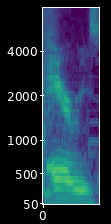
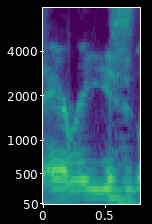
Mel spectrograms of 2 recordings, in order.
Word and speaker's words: Eryxse: CTW, it's Eryxse, and you pronounce it like the damn astrological sign or whatever, so it's like Aries.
